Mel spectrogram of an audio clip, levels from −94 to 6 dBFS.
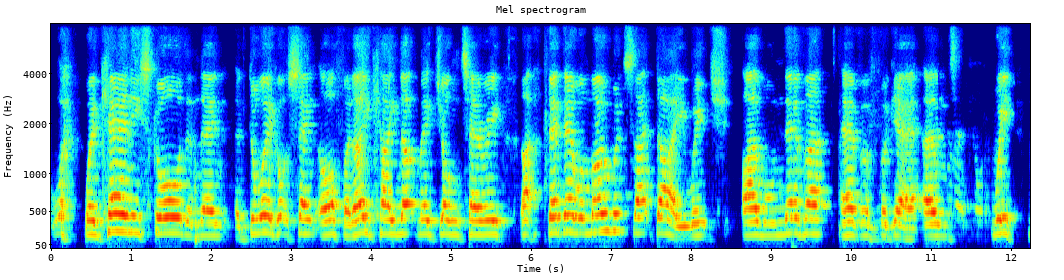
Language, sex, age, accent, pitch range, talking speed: English, male, 40-59, British, 165-210 Hz, 140 wpm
